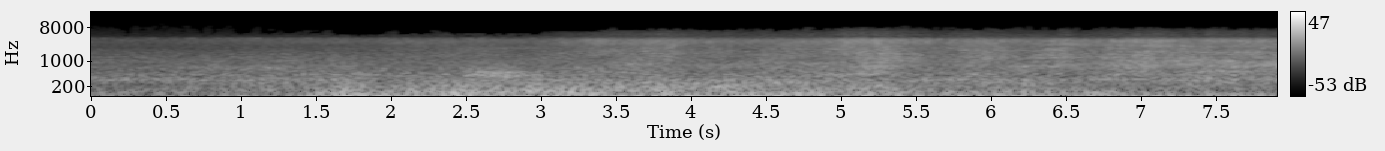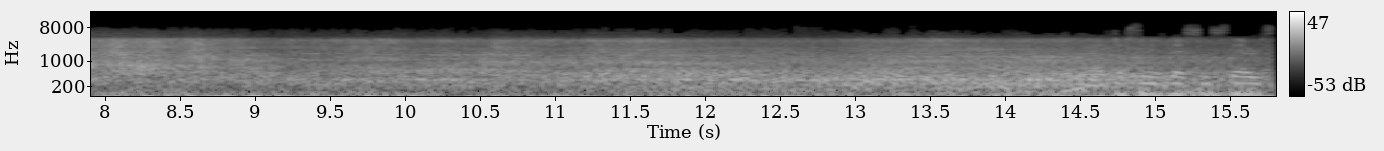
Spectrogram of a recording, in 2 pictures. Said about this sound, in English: the Aer Lingus A320 on departure from runway 27 left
